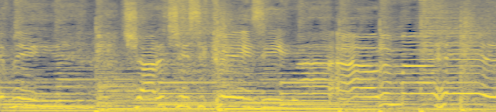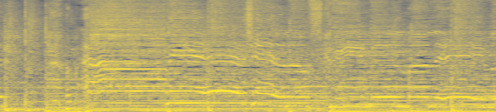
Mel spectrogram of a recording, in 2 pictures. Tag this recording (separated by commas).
Music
